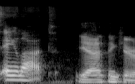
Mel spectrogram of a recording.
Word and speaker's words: Eilat: You know how to pronounce it, Tonery? I think it's Eilat.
